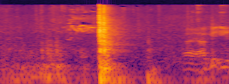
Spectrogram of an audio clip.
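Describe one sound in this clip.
A plastic bin lid thuds shut.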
